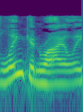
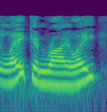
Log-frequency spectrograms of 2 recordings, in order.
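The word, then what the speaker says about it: Laken Riley: saying say her name and then he says Lincoln Riley he doesn't say lak and Riley uh but then they were kind of going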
